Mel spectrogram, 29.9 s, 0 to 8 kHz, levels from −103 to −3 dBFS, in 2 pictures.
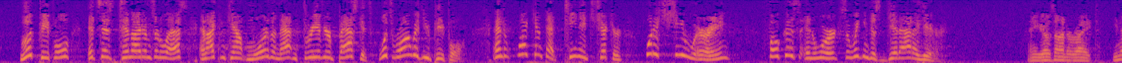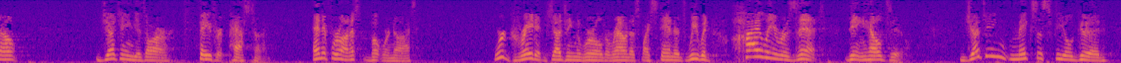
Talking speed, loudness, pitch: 175 wpm, -40 LUFS, 205 Hz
